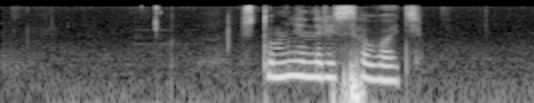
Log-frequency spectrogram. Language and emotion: Russian, neutral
